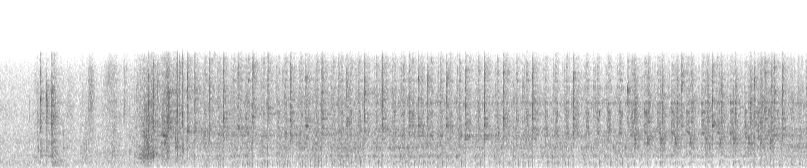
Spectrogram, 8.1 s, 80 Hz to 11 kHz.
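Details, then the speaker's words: Honda GX270 on a NorthStar water pump, long-sitting no-start, after carburetor bowl cleaning, started on choke at full throttle: the engine catches, then settles into a steady, even patter with no misses or surging; a clean, normal idle. "There's a nice idle."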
